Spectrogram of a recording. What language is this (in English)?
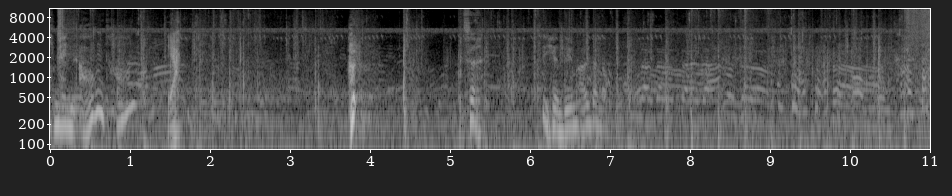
German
